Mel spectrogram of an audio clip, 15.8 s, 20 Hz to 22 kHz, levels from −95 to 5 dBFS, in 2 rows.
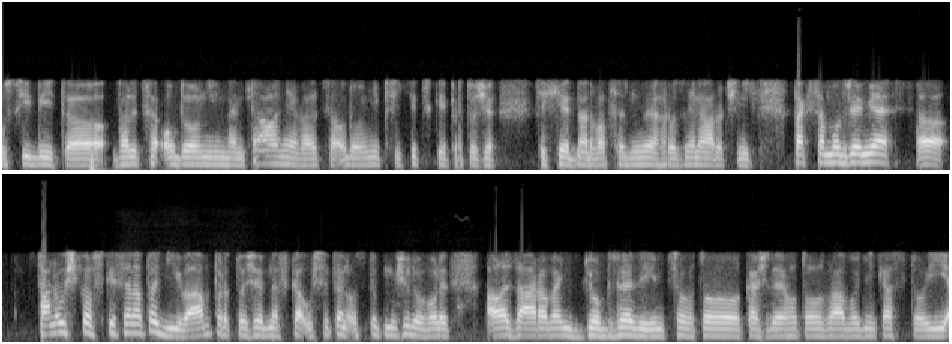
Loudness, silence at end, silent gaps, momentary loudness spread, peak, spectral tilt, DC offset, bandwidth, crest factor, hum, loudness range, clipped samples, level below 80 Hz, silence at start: -16 LUFS; 0 s; none; 8 LU; 0 dBFS; -8.5 dB/octave; under 0.1%; 5.2 kHz; 16 dB; none; 5 LU; under 0.1%; -46 dBFS; 0 s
